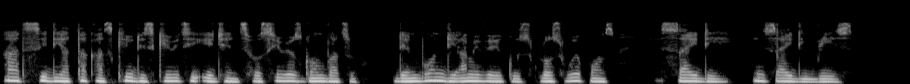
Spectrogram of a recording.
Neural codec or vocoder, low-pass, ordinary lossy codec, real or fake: none; 7.2 kHz; none; real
